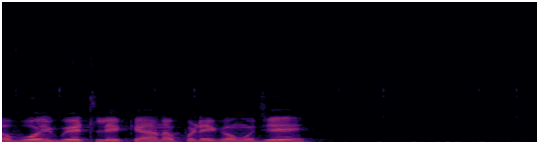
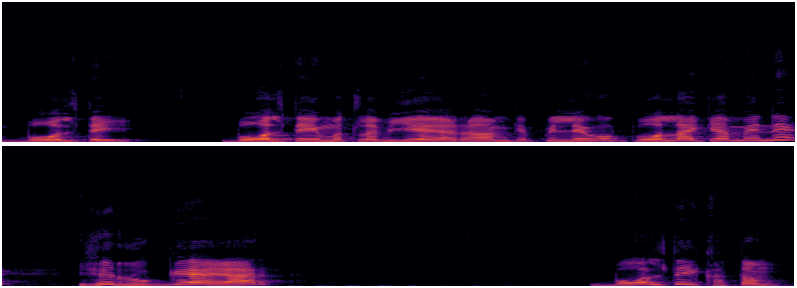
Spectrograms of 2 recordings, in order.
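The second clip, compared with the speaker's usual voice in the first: loud, raised exasperation; frustrated outburst; 4 semitones higher, 6 dB louder than usual. Real, not acted. Gamer yelling that his puppy quit instantly, loud exasperation. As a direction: complain loudly that it stopped dead. Character stops at once, frustration.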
